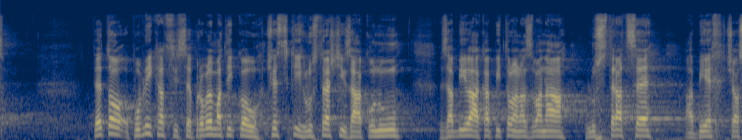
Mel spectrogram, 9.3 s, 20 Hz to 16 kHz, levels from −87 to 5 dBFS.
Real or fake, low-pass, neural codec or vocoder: real; 10.8 kHz; none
